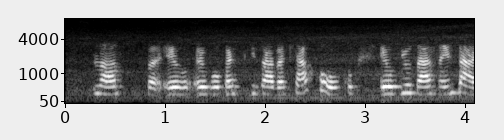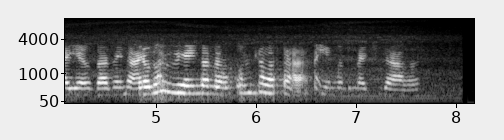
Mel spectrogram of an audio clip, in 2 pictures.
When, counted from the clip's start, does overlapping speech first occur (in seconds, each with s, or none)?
4.8 s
